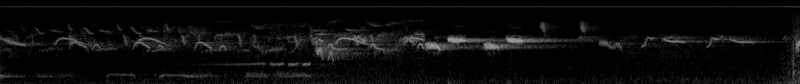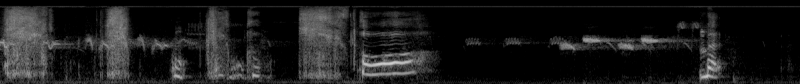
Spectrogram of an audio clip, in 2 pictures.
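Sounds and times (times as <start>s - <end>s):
bird chirping: 0.0s - 12.0s, 12.6s - 15.8s
loud hissing burst: 7.9s - 11.7s.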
